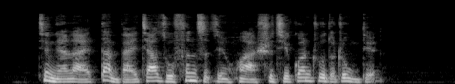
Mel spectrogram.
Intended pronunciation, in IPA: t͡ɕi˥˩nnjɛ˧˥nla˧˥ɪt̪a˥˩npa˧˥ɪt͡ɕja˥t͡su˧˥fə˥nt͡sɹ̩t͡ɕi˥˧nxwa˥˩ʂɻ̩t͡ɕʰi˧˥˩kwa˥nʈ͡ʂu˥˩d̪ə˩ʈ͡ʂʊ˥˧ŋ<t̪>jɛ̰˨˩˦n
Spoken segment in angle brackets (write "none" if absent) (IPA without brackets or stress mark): t̪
